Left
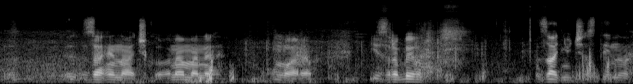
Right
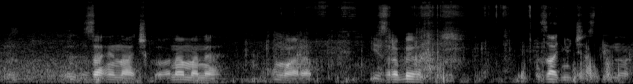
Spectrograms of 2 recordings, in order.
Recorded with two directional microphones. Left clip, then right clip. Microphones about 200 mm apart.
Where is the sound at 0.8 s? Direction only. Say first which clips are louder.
Left 1 dB; 5° right (ahead or behind).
